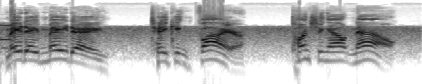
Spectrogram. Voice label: Radio pilot Ejecting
